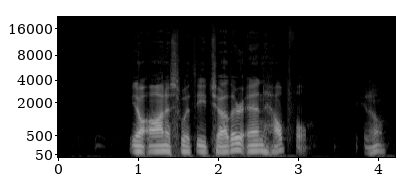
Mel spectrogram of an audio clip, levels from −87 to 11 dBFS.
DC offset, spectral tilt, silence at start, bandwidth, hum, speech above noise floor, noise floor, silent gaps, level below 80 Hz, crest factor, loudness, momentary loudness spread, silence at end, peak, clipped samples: under 0.1%; -7.5 dB/octave; 0.9 s; 16 kHz; none; 46 dB; -76 dBFS; none; -66 dBFS; 18 dB; -30 LUFS; 18 LU; 0.15 s; -14 dBFS; under 0.1%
